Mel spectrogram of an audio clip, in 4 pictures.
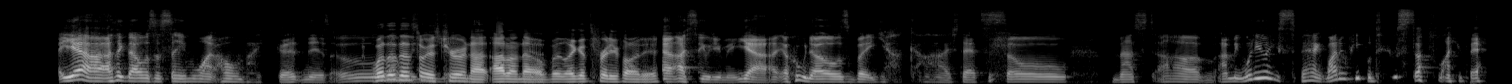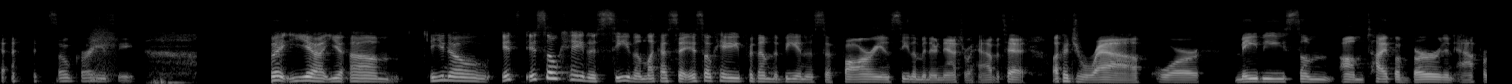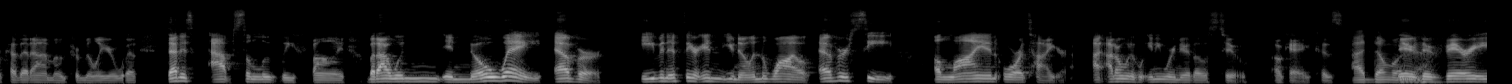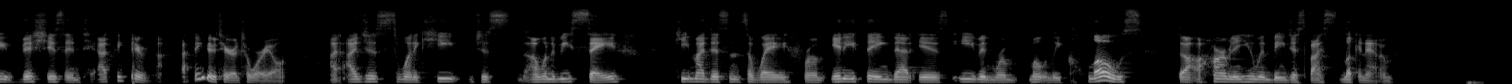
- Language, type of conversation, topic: English, unstructured, What do you think about using animals for entertainment?
- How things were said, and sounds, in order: other background noise; unintelligible speech; drawn out: "so"; laughing while speaking: "do stuff like that?"; stressed: "close"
